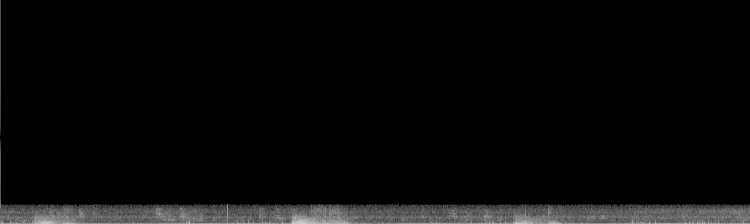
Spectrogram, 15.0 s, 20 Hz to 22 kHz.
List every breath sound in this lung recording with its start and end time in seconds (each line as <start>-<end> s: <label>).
0.53-1.03 s: crackles
0.53-1.05 s: inhalation
1.09-1.61 s: exhalation
1.09-1.63 s: crackles
5.68-6.97 s: crackles
5.72-7.01 s: inhalation
10.26-10.96 s: crackles
10.28-10.96 s: inhalation
10.95-11.36 s: exhalation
